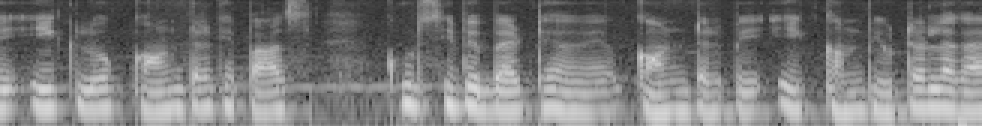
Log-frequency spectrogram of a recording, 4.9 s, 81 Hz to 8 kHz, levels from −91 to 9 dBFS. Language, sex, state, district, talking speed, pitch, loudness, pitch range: Hindi, male, Uttarakhand, Tehri Garhwal, 205 wpm, 155 Hz, -18 LUFS, 140-160 Hz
